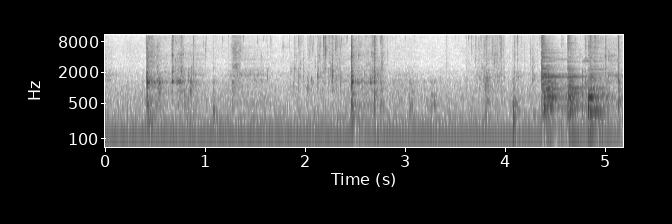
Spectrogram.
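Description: Salt is stirred into a large pot of menudo, with wet sloshing and the scrape and clink of a spoon against the pot, irregular and close, over a low steady hum.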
